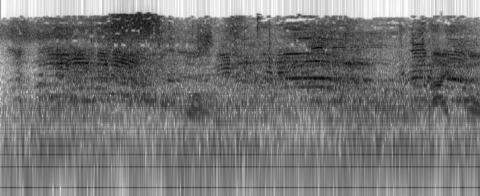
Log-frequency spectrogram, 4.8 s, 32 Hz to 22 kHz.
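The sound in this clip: A large audience at a Benidorm Fest 2025 song contest semifinal chants a contestant's name, a loud, dense wall of crowd voices and yells that stays steady and unbroken throughout.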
